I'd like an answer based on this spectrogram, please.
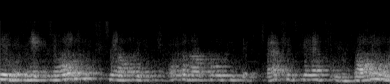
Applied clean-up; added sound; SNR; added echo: neural separator model SepFormer DNS4.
